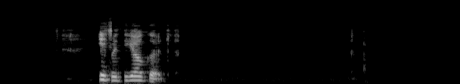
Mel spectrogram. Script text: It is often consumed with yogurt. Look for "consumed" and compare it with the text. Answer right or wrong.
wrong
